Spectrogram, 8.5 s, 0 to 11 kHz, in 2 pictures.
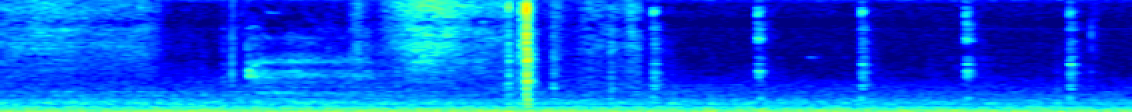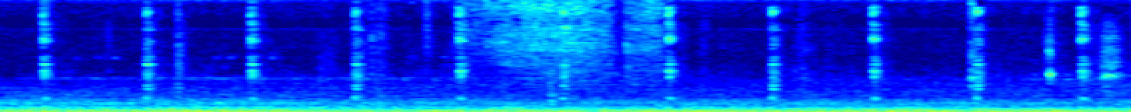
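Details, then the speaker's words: Pontiac G6 GT with starter and new replacement transmission, driving: steady low road rumble and even engine drone with slight tire noise; wheel bearings checked fine, no knocks or whine; normal driving. "This one has a little bit of tire noise. I don't know if you can hear it, but wheel bearings and everything looked fine. So yeah, this thing's running out good."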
